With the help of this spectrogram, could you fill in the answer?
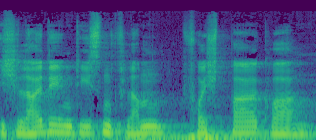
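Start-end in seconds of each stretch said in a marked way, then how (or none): none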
